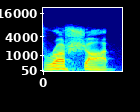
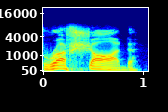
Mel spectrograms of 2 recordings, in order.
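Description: First: The word ends with a t sound. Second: The word ends with a d sound. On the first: The speaker calls it wrong. "if anyone else says rough shot like Adam Cole likes to do" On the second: The speaker calls it right. "Roughshod is the proper way of saying that"

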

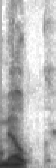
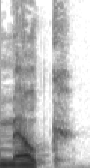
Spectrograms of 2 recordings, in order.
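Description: First: It is said in a plainer, less regional accent. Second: It has a strong Midwestern accent. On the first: This is the usual way to say it. "instead of milk" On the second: This is how relatives from the Midwest say it. "they'll say milk"

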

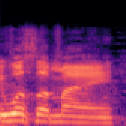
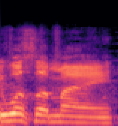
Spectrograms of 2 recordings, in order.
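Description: First: It sounds like a hostile, threatening challenge. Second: It sounds like a hostile, threatening challenge.

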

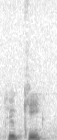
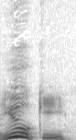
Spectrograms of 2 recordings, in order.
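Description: First: The first vowel is short. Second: The first vowel is held long. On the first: It means snow. "sin estiración" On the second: It means courage. "estamos hablando de valor o coraje"

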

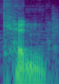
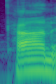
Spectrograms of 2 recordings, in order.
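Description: First: The word is reduced with a weak vowel. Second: The word is said in full with a clear vowel. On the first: The speaker calls it right. "it's can" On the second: The speaker calls it wrong. "so it's not can"

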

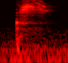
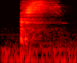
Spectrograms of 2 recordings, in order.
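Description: First: The x is sounded relaxed as g plus s. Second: The x is sounded emphatically as k plus s. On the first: "Si lo pronunciamos de manera más relajada, es más como una G y S juntas" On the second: "si pronunciamos de manera más enfática... Es el sonido de la K y de la S juntas"

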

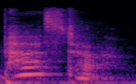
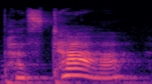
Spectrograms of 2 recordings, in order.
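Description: First: The word ends in a weak, reduced 'uh' vowel. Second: The word ends in a full, clear 'ah' vowel. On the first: The speaker calls it right. "but pasta. Pasta with that schwa at the end" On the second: The speaker calls it wrong. "It's not pasta"

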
